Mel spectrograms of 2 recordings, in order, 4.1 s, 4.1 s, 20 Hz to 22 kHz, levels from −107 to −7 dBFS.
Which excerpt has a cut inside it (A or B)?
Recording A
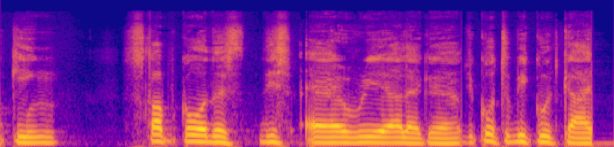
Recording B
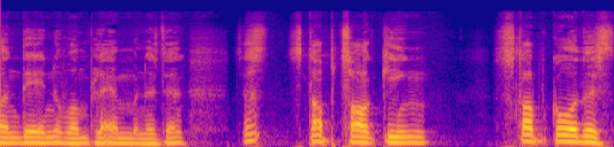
A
